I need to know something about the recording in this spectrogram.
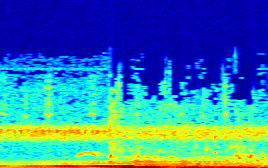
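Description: Soft background music, with water and kayak-paddle sounds growing louder underneath it.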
